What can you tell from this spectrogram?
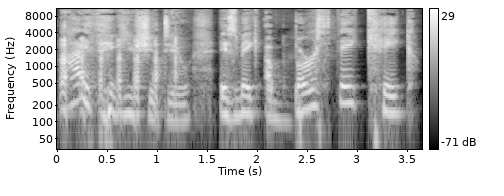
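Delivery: slow, drawn-out mock pitch with a laugh; mock pondering. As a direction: stretch it out towards a grand reveal. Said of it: "And you were talking like this?".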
